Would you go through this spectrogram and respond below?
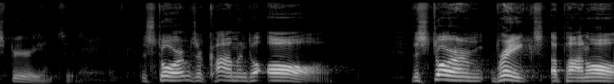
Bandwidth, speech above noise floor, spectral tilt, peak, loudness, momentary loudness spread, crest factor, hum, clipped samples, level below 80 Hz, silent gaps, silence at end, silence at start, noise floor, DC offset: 19.5 kHz; 45 dB; -3.5 dB/octave; -4 dBFS; -22 LUFS; 18 LU; 20 dB; none; under 0.1%; -80 dBFS; none; 0 s; 0 s; -68 dBFS; under 0.1%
